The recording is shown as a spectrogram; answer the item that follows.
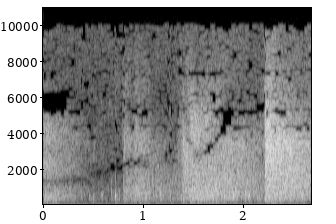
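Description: Gunfire in a western radio drama shootout: quick sharp cracks and pops burst over a steady, dense rush of noise, with the noise growing louder in steps. No talk is heard.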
